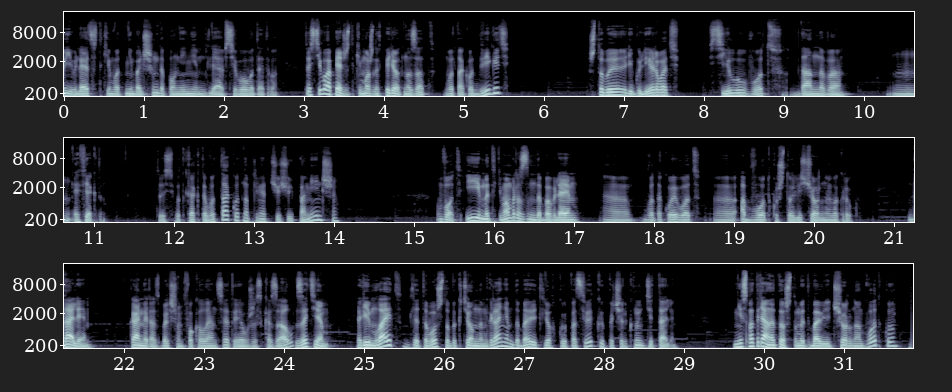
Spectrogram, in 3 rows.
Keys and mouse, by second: 0.1 click, 1.2 click, 3.0 g, 4.7 g, 7.8 g, 15.5 ctrl+s, 22.4 click, 24.1 ctrl+shift+F1, 26.0-28.5 drag, 30.4 shift+middle drag, 30.6 click.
